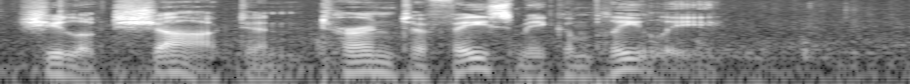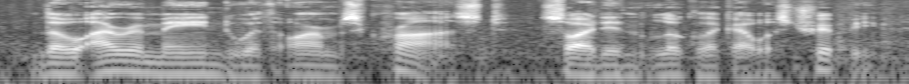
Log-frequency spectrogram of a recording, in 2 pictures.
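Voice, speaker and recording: A man's voice: rumbling low, lively intonation, normal speed, creaky, noisy background, exaggerated voice. A man playing a jaded scavenger who narrates a radio drama in a wry, matter-of-fact, weary way. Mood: wry, reflective. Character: jaded male scavenger in a silent post-virus America, narrating.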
